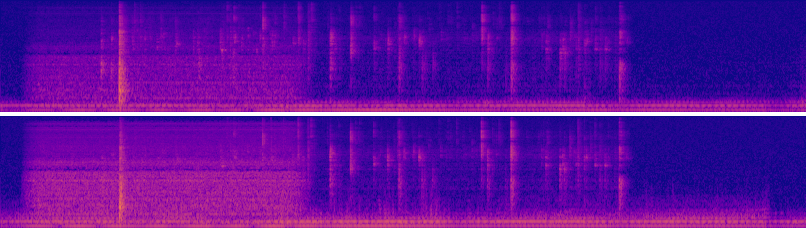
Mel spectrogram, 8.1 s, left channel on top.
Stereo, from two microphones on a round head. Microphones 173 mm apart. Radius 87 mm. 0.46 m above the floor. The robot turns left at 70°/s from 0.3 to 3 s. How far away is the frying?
About 1.8 m.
